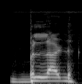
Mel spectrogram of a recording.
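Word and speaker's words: blood: ब्लड आ की आवाज ब्लड आ की आवाज हम ये क्या है?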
